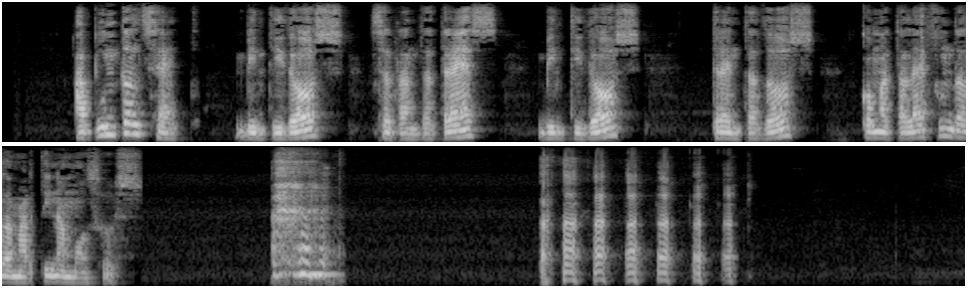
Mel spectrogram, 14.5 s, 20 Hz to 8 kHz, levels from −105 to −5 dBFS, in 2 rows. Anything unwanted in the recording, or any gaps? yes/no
yes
